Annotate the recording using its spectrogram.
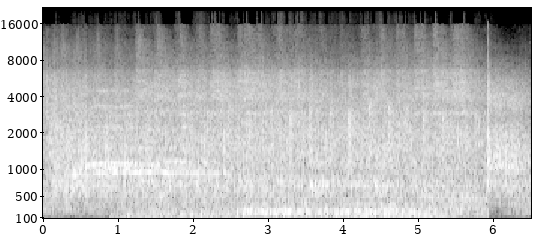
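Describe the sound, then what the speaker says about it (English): Crowd applause filling a hall at a football jersey ceremony, a dense continuous clapping roar that holds steady for several seconds before cutting off abruptly. "Let's give them one more round of applause."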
